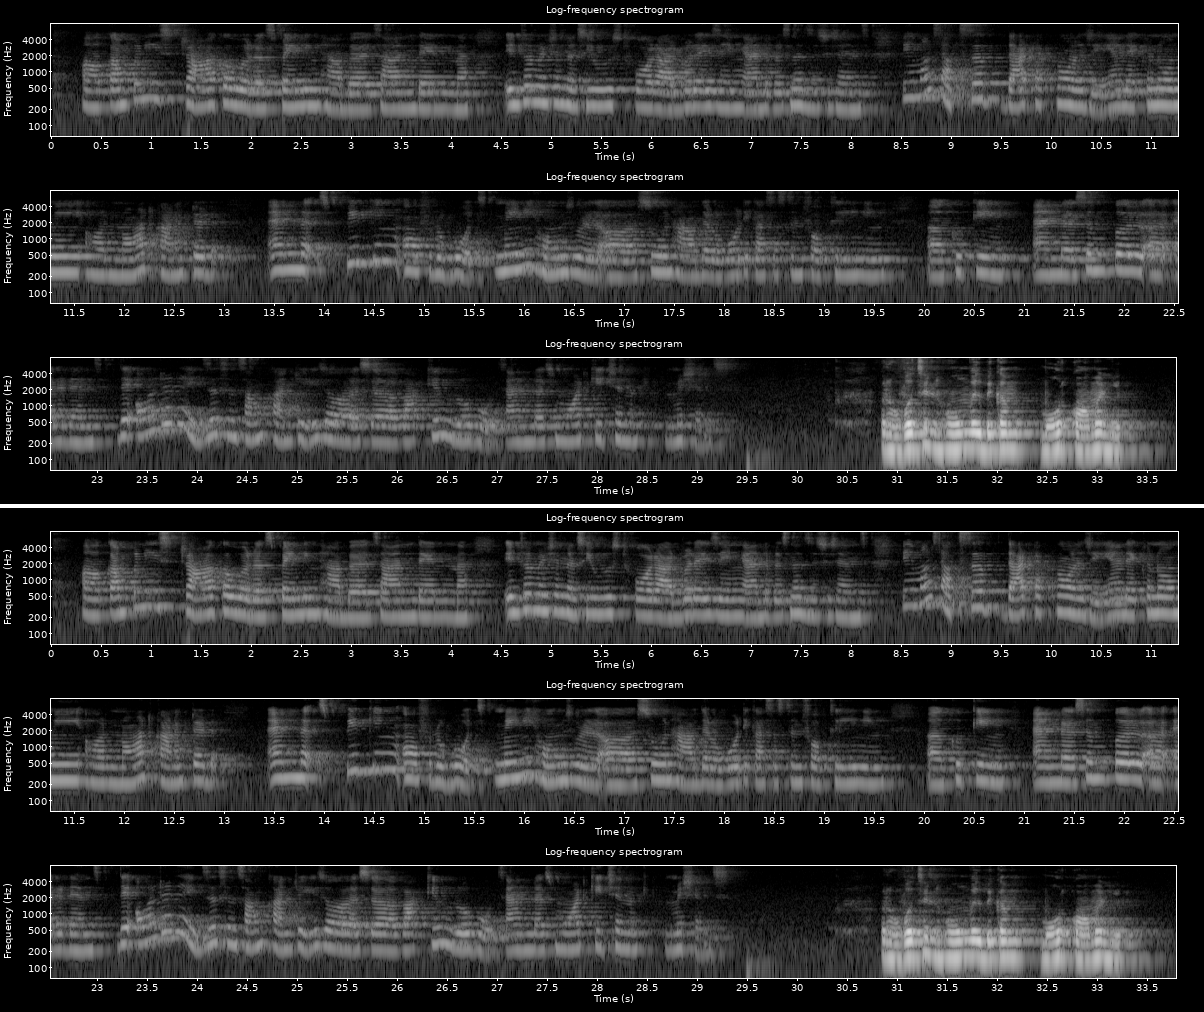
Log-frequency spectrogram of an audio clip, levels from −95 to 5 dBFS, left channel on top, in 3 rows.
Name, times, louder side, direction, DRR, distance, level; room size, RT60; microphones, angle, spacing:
voice 1, 0.3-12.9 13.4-19.6 20.0-20.8 21.1-28.4 28.7-29.3, right 1 dB, 50° right, 3 dB, 3.3 m, -42 dB
voice 2, 30.8-33.2, left 2 dB, 40° left, 11 dB, 1.0 m, -22 dB
23.0 x 20.0 x 7.6 m, 1.0 s
head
